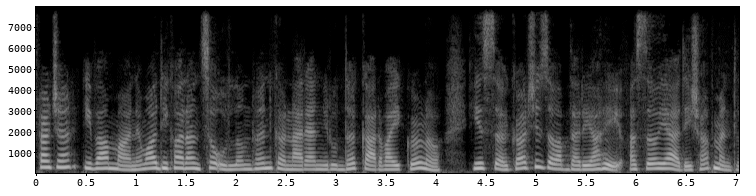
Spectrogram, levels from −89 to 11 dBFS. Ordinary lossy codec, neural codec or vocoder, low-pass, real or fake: none; codec, 16 kHz, 0.5 kbps, X-Codec, WavLM features, trained on Multilingual LibriSpeech; none; fake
